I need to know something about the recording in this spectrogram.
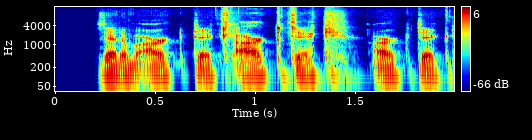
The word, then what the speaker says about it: Arctic: Mine is, people say Arctic instead of Arctic. Arctic. There's a C in there. Arctic.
